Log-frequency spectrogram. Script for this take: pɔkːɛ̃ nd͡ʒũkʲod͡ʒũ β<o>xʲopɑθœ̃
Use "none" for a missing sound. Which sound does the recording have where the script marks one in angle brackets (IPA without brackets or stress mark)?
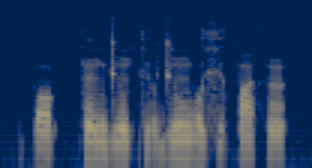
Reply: o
